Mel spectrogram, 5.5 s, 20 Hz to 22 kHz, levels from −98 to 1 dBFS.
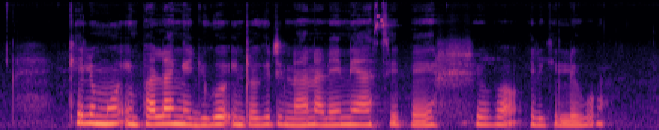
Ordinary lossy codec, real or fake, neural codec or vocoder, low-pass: none; real; none; 19.8 kHz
